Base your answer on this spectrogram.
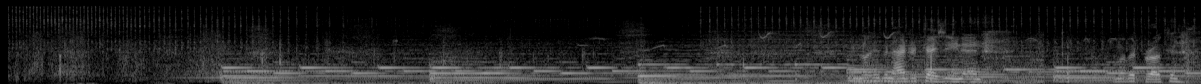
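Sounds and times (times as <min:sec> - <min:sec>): bicycle freehub clicking: 0:00.1 - 0:12.0.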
